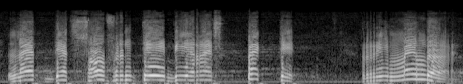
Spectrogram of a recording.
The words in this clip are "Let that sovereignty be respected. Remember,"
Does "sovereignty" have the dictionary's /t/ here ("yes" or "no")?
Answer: yes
